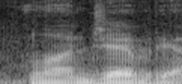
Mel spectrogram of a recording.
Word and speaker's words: longevity: and I think what he calls indefinite longevity. I love that he says it with the hard G also.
